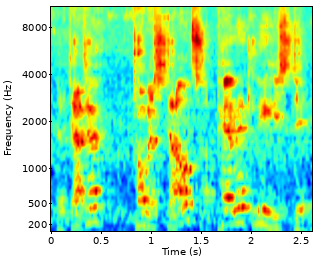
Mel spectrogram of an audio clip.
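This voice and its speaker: A man's voice: high-pitched, lively intonation, fairly quick, noisy background. An actor playing a cold, businesslike male moneylender in a video game. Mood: detached. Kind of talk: dramatic video game acting. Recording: distant echoey game audio, background bustle.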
